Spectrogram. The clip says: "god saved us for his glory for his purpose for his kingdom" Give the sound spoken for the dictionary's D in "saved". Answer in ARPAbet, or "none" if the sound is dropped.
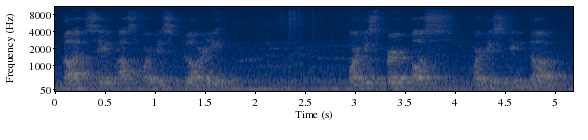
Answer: none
